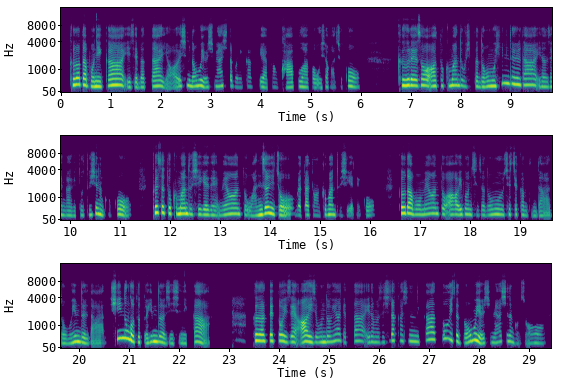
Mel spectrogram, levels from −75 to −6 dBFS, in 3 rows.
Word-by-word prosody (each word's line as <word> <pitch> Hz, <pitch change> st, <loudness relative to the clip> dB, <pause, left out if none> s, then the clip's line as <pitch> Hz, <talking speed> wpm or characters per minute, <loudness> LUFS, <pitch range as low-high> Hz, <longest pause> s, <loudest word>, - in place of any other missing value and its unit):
그러다 250 Hz, 0 st, +6 dB
보니까 215 Hz, +5 st, +4 dB
이제 175 Hz, -3 st, -7 dB
몇 170 Hz, +1 st, -7 dB
달 205 Hz, -1 st, 0 dB
열심히 220 Hz, +2 st, -6 dB
너무 210 Hz, +2 st, +1 dB
열심히 180 Hz, +3 st, -8 dB
하시다 210 Hz, +1 st, -7 dB
보니까 175 Hz, +1 st, -19 dB
그게 180 Hz, 0 st, -10 dB
약간 170 Hz, +1 st, -11 dB
과부하가 170 Hz, 0 st, -6 dB
오셔 160 Hz, +3 st, -11 dB
가지고 180 Hz, 0 st, -7 dB, 0.7 s
그래서 225 Hz, -1 st, +5 dB
아 205 Hz, -, +3 dB
또 210 Hz, +1 st, -11 dB
'그만두고 225 Hz, 0 st, -1 dB
싶다. 195 Hz, 0 st, -8 dB
너무 195 Hz, +3 st, +1 dB
힘들다.' 250 Hz, -2 st, 0 dB
이런 185 Hz, -4 st, -6 dB
생각이 165 Hz, -3 st, -8 dB
또 170 Hz, -, -13 dB
드시는 185 Hz, +2 st, -1 dB
거고. 185 Hz, -2 st, -3 dB, 0.4 s
그래서 255 Hz, 0 st, +5 dB
또 225 Hz, -1 st, +1 dB
그만두시게 200 Hz, -3 st, +2 dB
되면 195 Hz, +5 st, -1 dB
또 180 Hz, -, -9 dB
완전히 190 Hz, +8 st, +5 dB
또 175 Hz, +4 st, -1 dB
몇 -, -, -5 dB
달 180 Hz, -, -2 dB
동안 165 Hz, -1 st, -18 dB
그만두시게 175 Hz, -, -5 dB
되고. 165 Hz, -, -15 dB, 0.5 s
그러다 235 Hz, -2 st, +6 dB
보면 200 Hz, +4 st, -3 dB
또 200 Hz, -2 st, -4 dB
'아 190 Hz, 0 st, 0 dB
이건 195 Hz, +1 st, -2 dB
진짜 175 Hz, -1 st, -12 dB
너무 190 Hz, +2 st, -3 dB
죄책감 185 Hz, -2 st, -10 dB
든다. 155 Hz, -, -12 dB
너무 165 Hz, +1 st, -7 dB
힘들다.' 165 Hz, -, 0 dB
쉬는 340 Hz, +1 st, +4 dB
것도 210 Hz, -6 st, +5 dB
또 170 Hz, -3 st, -7 dB
힘들어지시니까. 185 Hz, -1 st, -1 dB, 0.9 s
그럴 250 Hz, -1 st, +7 dB
때 245 Hz, 0 st, +4 dB
또 245 Hz, 0 st, +2 dB
이제 210 Hz, -1 st, -1 dB
'아 225 Hz, -, +5 dB
이제 200 Hz, -2 st, +2 dB
운동해야겠다.' 215 Hz, +2 st, -4 dB
이러면서 200 Hz, -1 st, -9 dB
시작하시니까 245 Hz, +3 st, -3 dB
또 335 Hz, -1 st, -4 dB
이제 245 Hz, -4 st, -1 dB
너무 235 Hz, +9 st, +4 dB
열심히 185 Hz, 0 st, -2 dB
하시는 225 Hz, +1 st, -5 dB
거죠. 170 Hz, 0 st, -14 dB
195 Hz, 335 characters per minute, -21 LUFS, 175-225 Hz, 0.9 s, 그럴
